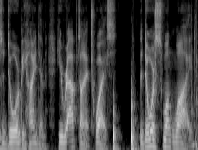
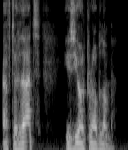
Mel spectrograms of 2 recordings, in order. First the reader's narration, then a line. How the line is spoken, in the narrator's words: muttered the sellsword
